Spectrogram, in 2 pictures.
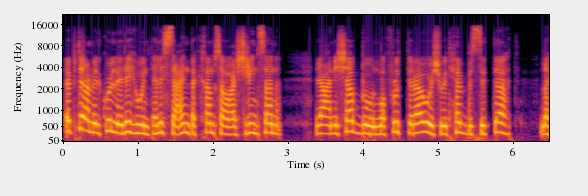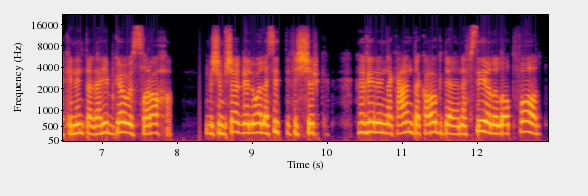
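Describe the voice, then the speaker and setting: Woman voicing a teasing young Egyptian man, calming, high voice, fast, cartoon story. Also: no echo, clean studio sound, natural voice. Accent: Egyptian Arabic. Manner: joking, calming. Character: teasing young male friend and partner.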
